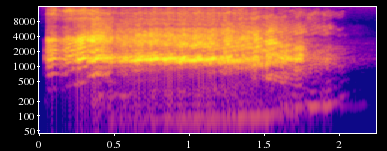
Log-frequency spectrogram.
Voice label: Female Nerubian Death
